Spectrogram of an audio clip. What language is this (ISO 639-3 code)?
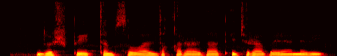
pus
